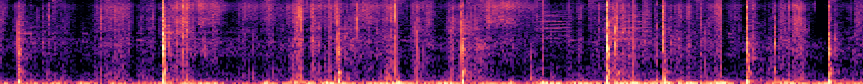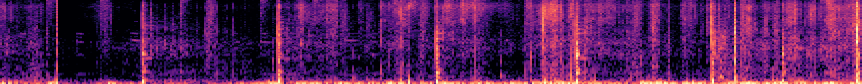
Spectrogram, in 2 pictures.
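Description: A basketball being dribbled hard on a hardwood gym floor in quick, uneven bounces, with a short lull about six seconds in.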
